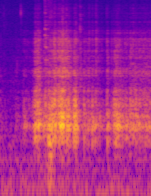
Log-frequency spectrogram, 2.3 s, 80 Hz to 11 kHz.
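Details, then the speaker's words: Kaiser W1835 tabletop radiogram, heard via signal tracer: irregular scratchy crackling bursts over hiss; crackle in the audio path, resembling silver mica disease but owner doubts it, exact source not yet found. "So, I'll put the signal tracer on and there's the noise. There it is."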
